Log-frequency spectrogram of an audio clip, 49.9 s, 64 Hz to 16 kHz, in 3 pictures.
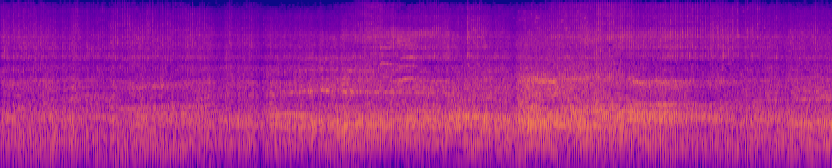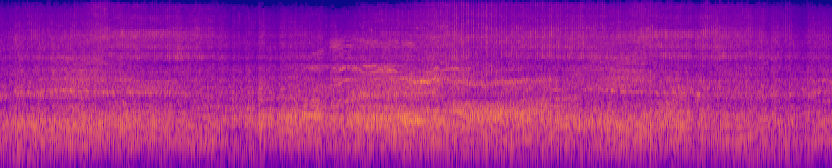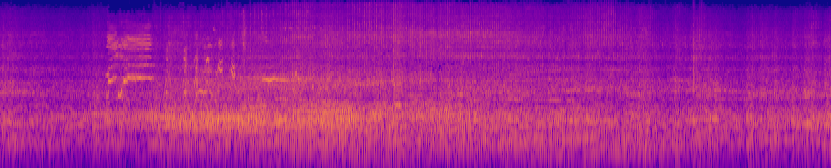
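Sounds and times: go-kart engines running: 0.0s - 49.9s.

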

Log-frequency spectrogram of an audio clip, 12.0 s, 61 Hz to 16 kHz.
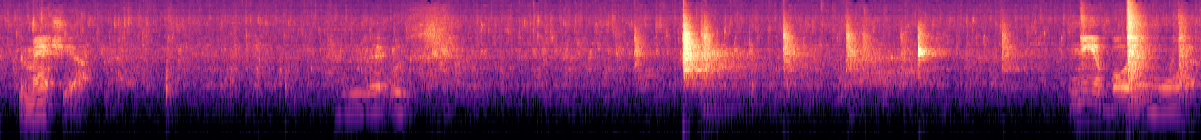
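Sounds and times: faint running liquid: 0.0s - 12.0s
utensils clanking on metal pot: 6.1s - 12.0s.

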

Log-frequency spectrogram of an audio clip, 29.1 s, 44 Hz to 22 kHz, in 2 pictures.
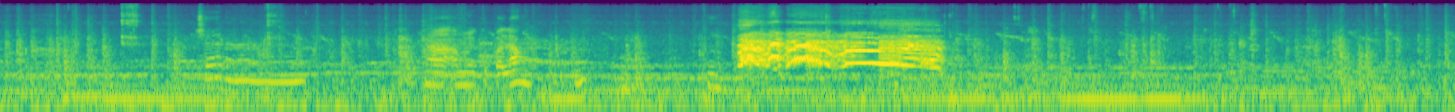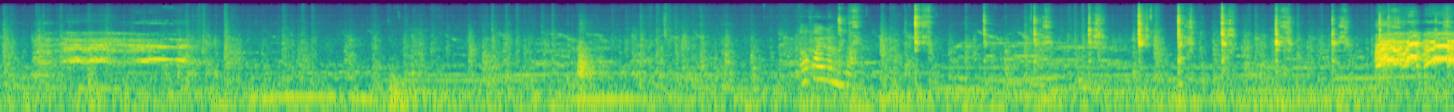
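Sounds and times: rooster crowing: 7.4s - 9.5s, 15.0s - 16.6s, 24.1s - 26.1s, 27.9s - 29.0s
fork clicking against bowl: 22.9s - 28.5s.

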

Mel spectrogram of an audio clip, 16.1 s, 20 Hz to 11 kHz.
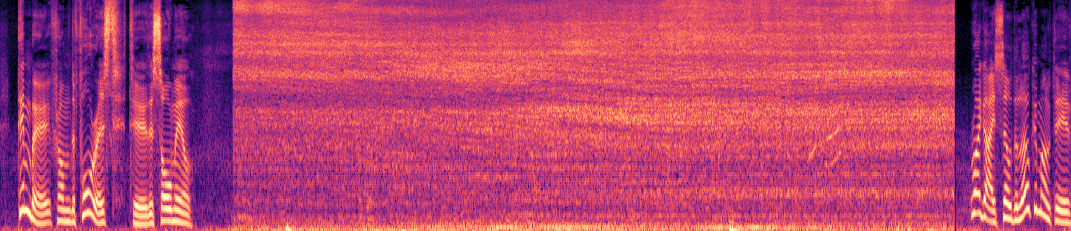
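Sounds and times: steady low rumble: 2.9s - 15.2s
steam hissing: 3.5s - 14.4s.

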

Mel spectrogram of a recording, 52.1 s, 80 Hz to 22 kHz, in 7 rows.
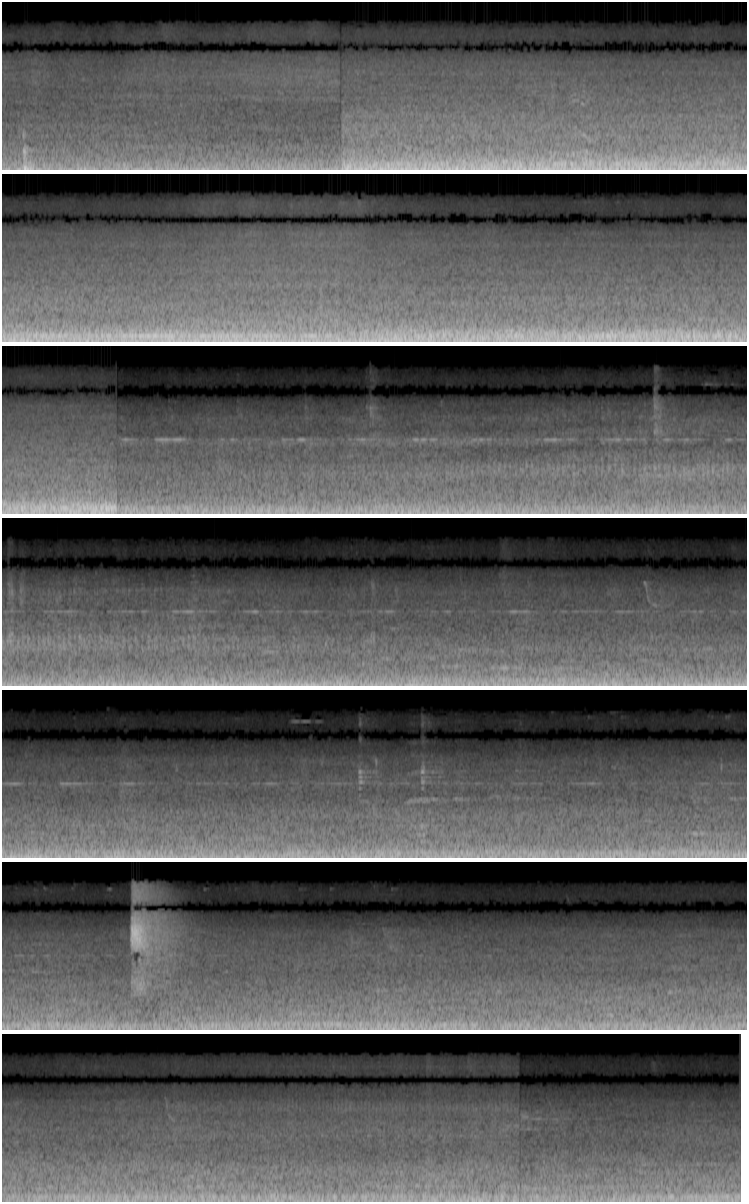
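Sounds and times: vehicle engine idling: 0.0s - 16.2s
street noise: 0.0s - 52.0s
traffic rumble of vehicle engines: 0.0s - 52.0s.

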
